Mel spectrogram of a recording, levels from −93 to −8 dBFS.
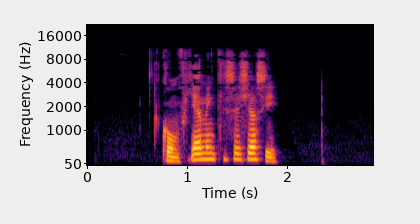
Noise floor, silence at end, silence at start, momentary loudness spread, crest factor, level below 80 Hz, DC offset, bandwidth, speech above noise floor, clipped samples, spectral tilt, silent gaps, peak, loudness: -73 dBFS; 0.95 s; 0.75 s; 10 LU; 20 dB; -68 dBFS; under 0.1%; 11 kHz; 52 dB; under 0.1%; -5.5 dB/octave; none; -4 dBFS; -22 LUFS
